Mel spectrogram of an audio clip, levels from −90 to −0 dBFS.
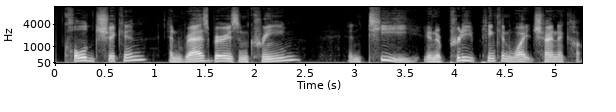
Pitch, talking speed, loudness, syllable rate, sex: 150 Hz, 180 wpm, -19 LUFS, 4.9 syllables/s, male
